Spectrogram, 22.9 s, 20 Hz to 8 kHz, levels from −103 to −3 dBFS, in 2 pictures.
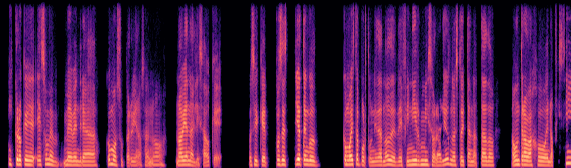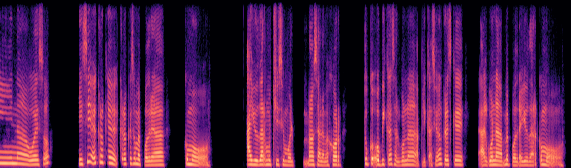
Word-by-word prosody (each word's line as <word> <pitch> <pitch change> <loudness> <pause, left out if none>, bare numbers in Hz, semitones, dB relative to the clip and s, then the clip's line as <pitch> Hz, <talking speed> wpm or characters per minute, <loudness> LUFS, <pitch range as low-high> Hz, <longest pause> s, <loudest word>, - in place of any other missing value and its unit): y 220 - -5
creo 210 +2 +6
que 200 -3 +3
eso 200 +3 -2
me 200 -6 0
me 190 -1 +1
vendría 180 -1 -1
como 220 -2 +1
superbien. 170 0 -8
O - - -12
sea, - - -9
no 195 -2 -7 0.2
no 190 - +1
había 195 +1 +5
analizado 180 -5 -4
que, - - -10 0.5
pues 185 - -6
sí, 195 -2 +1
que, 180 -1 0
pues, 215 0 +1
es 205 - +3
yo 230 +1 +9
tengo 200 -5 +3 0.5
como 205 0 +5
esta 215 +1 +3
oportunidad, 180 -1 -3
¿no?, 195 - +1
de 185 -4 +2
definir 190 +3 +1
mis 200 -1 0
horarios, 195 +7 -1
no 195 - 0
estoy 190 0 -2
tan 180 -1 -3
atado 185 -1 -1 0.3
a - - 0
un 205 +1 +3
trabajo 185 -2 +3
en 170 - -1
oficina 260 -4 +1
o 205 +1 +2
eso. 240 +7 -1 0.6
Y 225 0 0
sí, 335 +10 +1
creo 310 -2 -1
que 270 -6 +2
creo 235 0 -1
que 255 - -6
eso 250 - 0
me 225 -3 +3
podría 190 +1 +1 0.3
como 215 -4 0 0.7
ayudar 205 0 +4
muchísimo 200 -3 -2
el 170 -1 -5 0.2
más. 200 0 0
A 190 - +2
lo 170 - -2
mejor, 195 +2 +1 0.4
¿tú 245 -3 -2
co - - +3
ubicas 215 +2 0
alguna 195 +2 -1
aplicación? 210 +4 -4
¿Crees 210 -3 0
que 200 -2 +1 0.3
alguna 190 0 +2
me 215 +1 -1
podría 175 -3 -2
ayudar 180 -1 -3
como, 185 -3 -3
200 Hz, 185 wpm, -22 LUFS, 185-215 Hz, 0.7 s, yo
